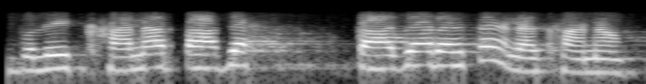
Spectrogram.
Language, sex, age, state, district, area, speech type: Hindi, female, 18-30, Bihar, Begusarai, rural, conversation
